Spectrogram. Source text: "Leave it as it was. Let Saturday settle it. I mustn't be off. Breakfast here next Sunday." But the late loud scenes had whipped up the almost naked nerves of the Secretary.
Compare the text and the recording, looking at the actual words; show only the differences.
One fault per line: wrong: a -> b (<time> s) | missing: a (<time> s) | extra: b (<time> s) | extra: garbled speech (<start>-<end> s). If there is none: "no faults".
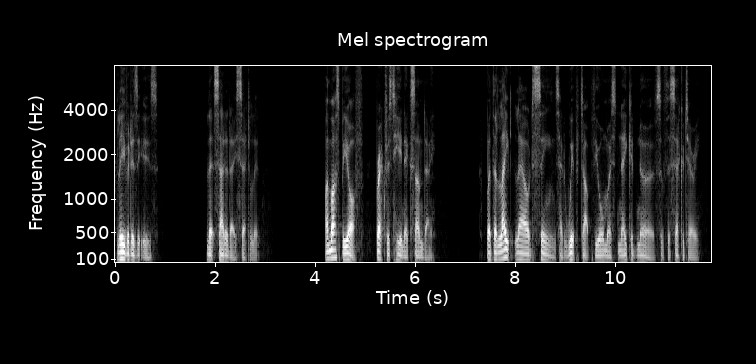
wrong: was -> is (0.5 s)
wrong: mustn't -> must (4.3 s)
